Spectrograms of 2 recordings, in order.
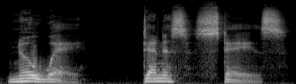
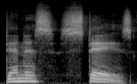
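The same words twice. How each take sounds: First: Loud, slow and stubborn; firm refusal. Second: Echo imitation. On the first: Acted. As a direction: plant your feet, refuse. Mitch refusing firmly. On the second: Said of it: "echoes Jadge".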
